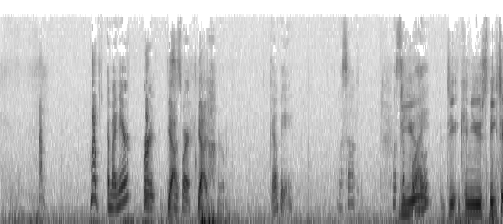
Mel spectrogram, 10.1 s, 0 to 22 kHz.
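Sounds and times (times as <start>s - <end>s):
puppy yipping: 0.8s - 1.0s
speech: 1.8s - 4.6s, 5.4s - 5.9s, 6.8s - 7.2s, 7.8s - 10.0s.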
